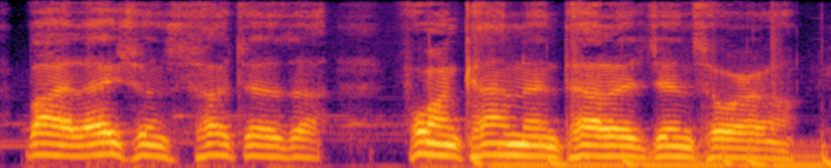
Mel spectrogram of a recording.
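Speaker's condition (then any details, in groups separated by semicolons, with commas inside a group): ALS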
